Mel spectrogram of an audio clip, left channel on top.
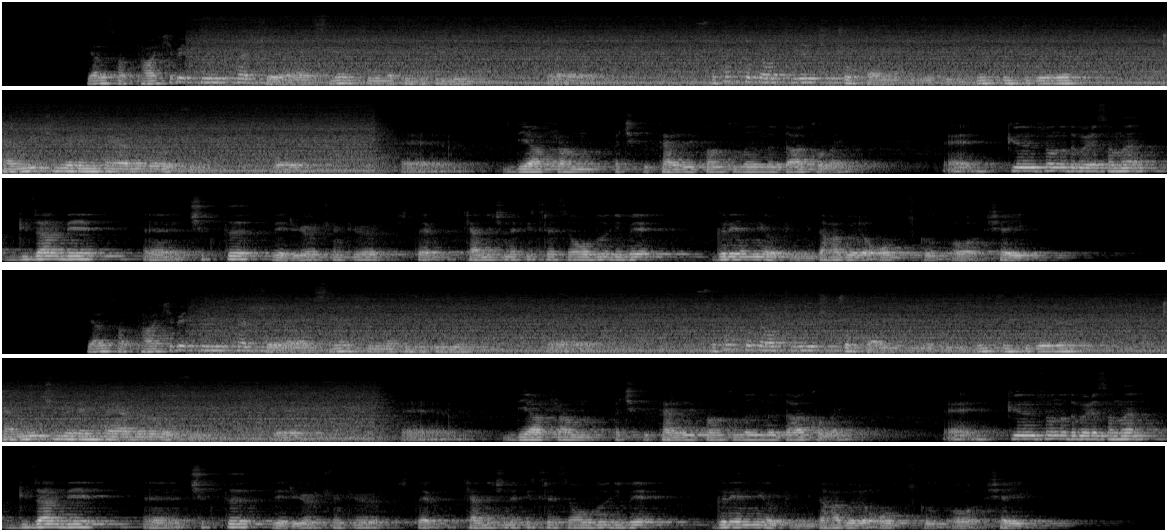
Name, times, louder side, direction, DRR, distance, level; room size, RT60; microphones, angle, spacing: voice 1, 0.9-4.8 5.4-6.3 6.6-10.9 11.6-13.7 14.1-14.8 15.6-16.3 16.7-20.1 21.1-21.4 21.7-27.2 27.4-29.9 30.4-33.6, left 1 dB, 10° left, 1 dB, 0.4 m, -28 dB
sound 1, 1.8-15.4, left 1 dB, 75° left, 1.5 m, -35 dB
8.6 x 4.9 x 5.6 m, 1.5 s
head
